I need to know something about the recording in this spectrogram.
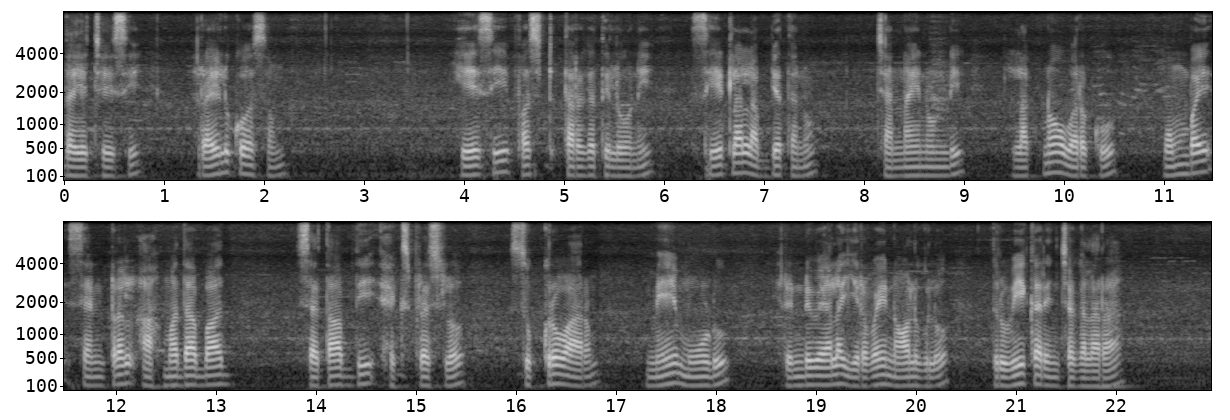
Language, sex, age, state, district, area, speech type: Telugu, male, 18-30, Andhra Pradesh, N T Rama Rao, urban, read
